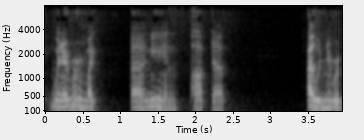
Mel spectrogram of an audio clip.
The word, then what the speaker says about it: Nguyen: So Beardsley and Dennis both knew a Vietnamese guy named Mike Nguyen. That's how they pronounce it. My ex, her last name is also Nguyen, or in Vietnamese pronunciation is Nguyen.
